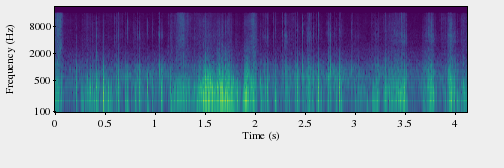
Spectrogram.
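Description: Fingertips and nails tap and scratch across a large, flat, solid speckled granite-like floor tile, with the hands close to a Tascam recorder. Quick, dull taps mix with crackly scratching that swells into a louder rubbing burst midway. The sound stays low and muted, with almost no bright edge.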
